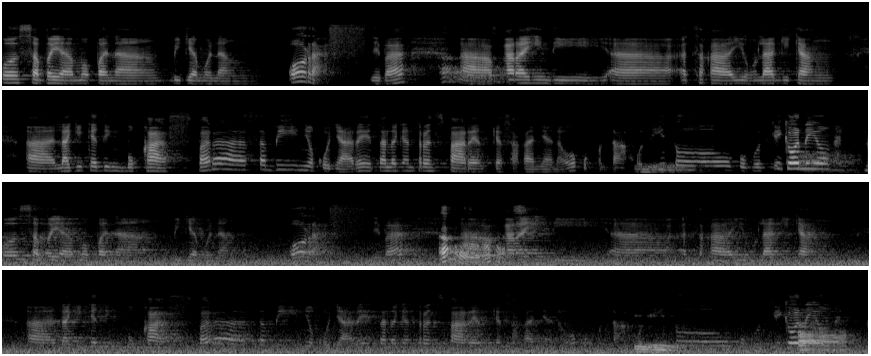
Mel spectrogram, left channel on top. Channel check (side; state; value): right; noise; rumble, 3 dB below the sound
